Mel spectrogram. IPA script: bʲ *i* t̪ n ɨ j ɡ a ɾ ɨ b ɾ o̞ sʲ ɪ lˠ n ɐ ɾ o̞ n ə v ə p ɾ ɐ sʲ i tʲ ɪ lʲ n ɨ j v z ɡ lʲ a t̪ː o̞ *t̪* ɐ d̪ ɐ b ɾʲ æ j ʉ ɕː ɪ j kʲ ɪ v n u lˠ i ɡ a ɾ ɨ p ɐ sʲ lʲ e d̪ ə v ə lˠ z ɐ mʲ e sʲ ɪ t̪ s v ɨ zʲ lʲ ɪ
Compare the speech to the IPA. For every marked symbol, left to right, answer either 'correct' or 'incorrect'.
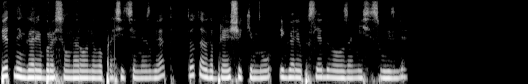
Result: incorrect, correct

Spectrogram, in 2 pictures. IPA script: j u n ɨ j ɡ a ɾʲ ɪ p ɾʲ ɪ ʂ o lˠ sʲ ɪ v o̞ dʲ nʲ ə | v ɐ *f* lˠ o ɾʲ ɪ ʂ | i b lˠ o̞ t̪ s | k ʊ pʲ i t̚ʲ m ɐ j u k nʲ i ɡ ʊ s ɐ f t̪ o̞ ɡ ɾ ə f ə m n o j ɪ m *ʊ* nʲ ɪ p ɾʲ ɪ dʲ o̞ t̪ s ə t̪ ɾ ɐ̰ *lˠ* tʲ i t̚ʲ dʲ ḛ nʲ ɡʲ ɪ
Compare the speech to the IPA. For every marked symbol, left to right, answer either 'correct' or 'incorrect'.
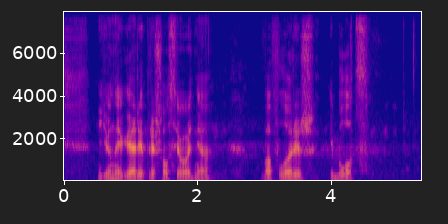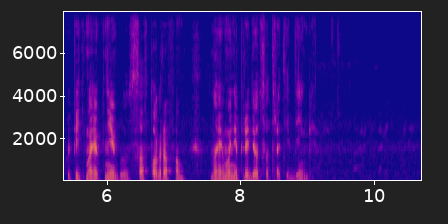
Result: correct, incorrect, incorrect

